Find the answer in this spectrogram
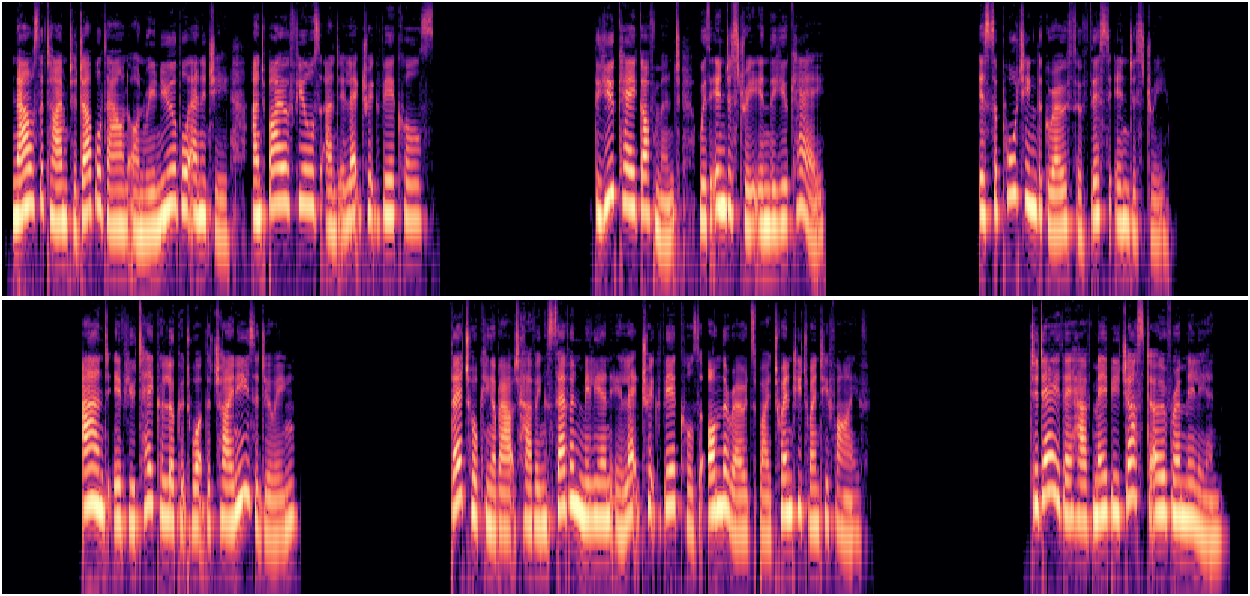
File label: news, british english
